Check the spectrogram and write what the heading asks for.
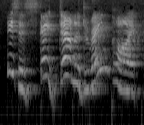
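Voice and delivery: put-on high toddler voice; baby voice. Baby guessing where it went, high toddler voice. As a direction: say it like a little child.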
